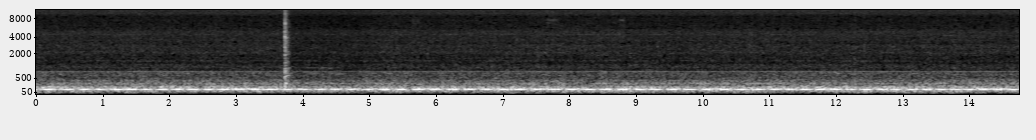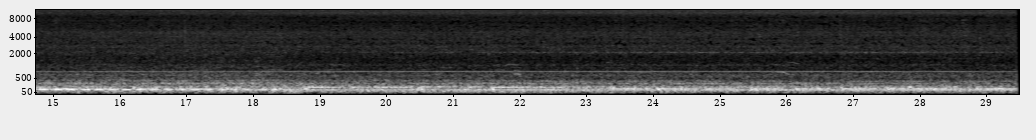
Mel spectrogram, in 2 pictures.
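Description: Cabin noise inside a Boeing 767-400ER airliner taxiing: a steady low jet-engine hum with a thin steady whine above it. One brief click about four seconds in.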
